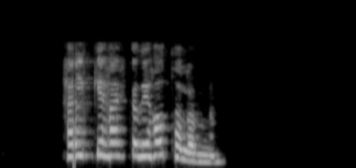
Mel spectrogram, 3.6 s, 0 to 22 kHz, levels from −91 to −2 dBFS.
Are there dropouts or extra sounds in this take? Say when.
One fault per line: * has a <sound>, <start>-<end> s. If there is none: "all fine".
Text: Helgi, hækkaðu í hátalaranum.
all fine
